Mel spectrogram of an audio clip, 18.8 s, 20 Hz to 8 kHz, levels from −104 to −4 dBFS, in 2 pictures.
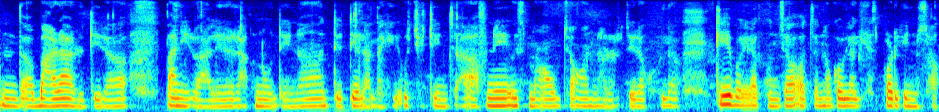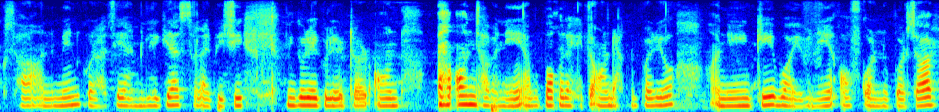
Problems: constant background noise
